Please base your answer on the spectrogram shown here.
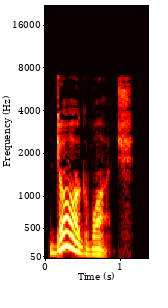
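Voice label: "dogwatch", British English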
